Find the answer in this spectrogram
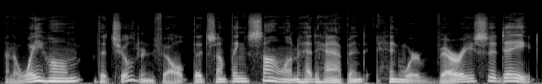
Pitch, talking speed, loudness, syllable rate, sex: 115 Hz, 175 wpm, -17 LUFS, 5.2 syllables/s, male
